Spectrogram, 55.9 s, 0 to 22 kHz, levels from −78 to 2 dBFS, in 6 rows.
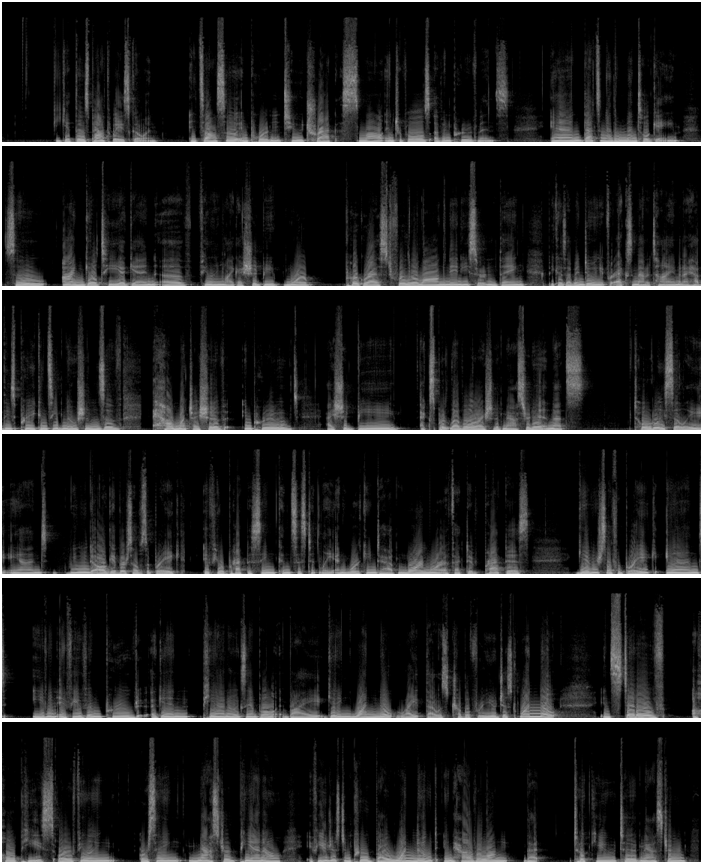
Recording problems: distortion; heavy; 8 dB below the speech

